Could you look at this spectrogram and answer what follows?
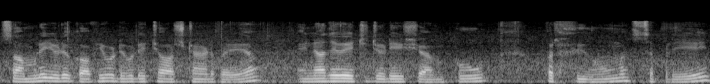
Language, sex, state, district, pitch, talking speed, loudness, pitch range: Punjabi, male, Punjab, Kapurthala, 130 Hz, 145 wpm, -18 LUFS, 125-145 Hz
